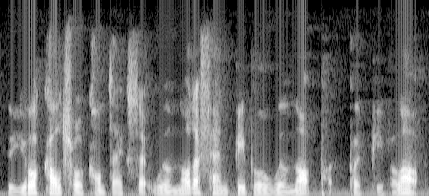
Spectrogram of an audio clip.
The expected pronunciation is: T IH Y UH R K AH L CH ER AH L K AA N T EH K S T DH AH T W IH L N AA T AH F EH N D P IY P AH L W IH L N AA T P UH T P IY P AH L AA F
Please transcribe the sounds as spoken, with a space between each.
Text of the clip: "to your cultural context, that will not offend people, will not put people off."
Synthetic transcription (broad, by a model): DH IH Y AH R K AH L CH ER AH L K AA N T EH K S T DH AH T W IH L N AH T AH F EH N D P IY P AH L W IH L N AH T P UH T P IY P AH L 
